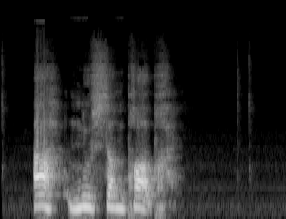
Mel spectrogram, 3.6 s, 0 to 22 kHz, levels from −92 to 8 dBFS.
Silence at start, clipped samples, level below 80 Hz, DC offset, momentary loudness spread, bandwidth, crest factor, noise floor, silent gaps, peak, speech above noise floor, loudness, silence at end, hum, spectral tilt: 0.45 s; under 0.1%; -52 dBFS; under 0.1%; 11 LU; 8.8 kHz; 16 dB; -66 dBFS; none; 0 dBFS; 52 dB; -15 LUFS; 1.45 s; none; -8.5 dB/octave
